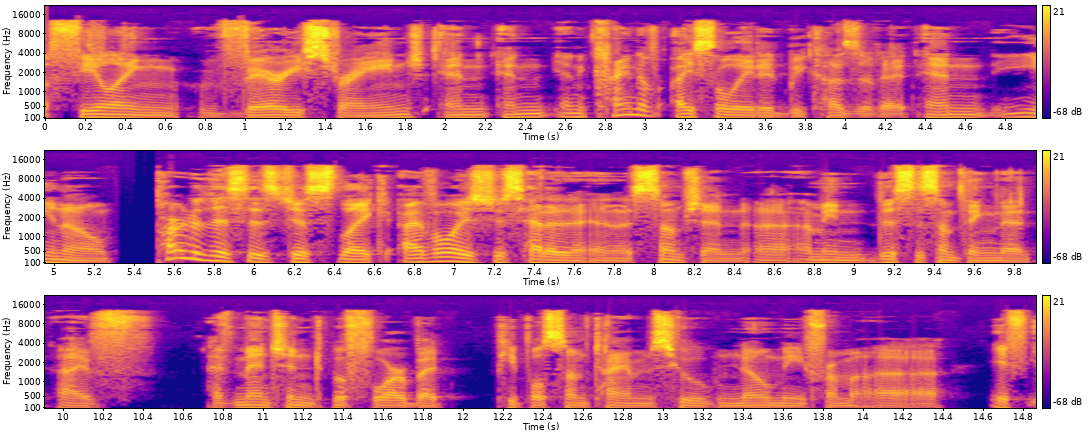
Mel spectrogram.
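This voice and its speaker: A man hosting a podcast talks reflectively, pausing now and then as he shapes his thoughts. His voice is very deep. The recording is dry, with no room sound. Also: a little mellow, dry recording. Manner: reflective, measured, with hesitations. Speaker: podcast host. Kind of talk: casual conversational interview.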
